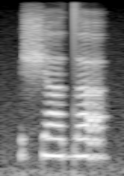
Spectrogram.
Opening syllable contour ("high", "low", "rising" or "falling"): high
